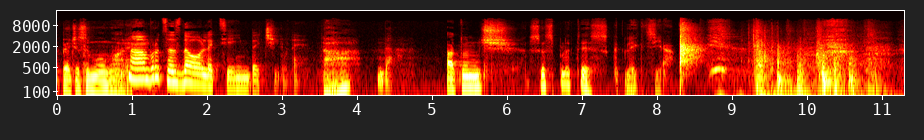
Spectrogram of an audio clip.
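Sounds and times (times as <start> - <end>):
speech: 0.0 - 4.6, 5.2 - 9.0
slap: 8.3 - 8.7
thumping impacts: 9.2 - 11.0.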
